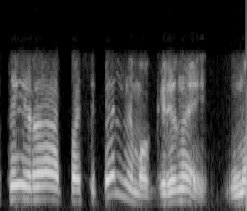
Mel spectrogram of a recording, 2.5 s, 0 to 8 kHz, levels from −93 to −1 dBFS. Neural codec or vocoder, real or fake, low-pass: vocoder, 24 kHz, 100 mel bands, Vocos; fake; 7.2 kHz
